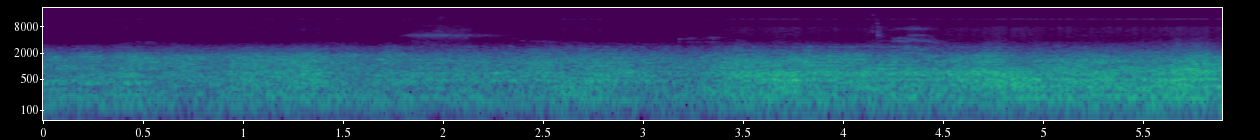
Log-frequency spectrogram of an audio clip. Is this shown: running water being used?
no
